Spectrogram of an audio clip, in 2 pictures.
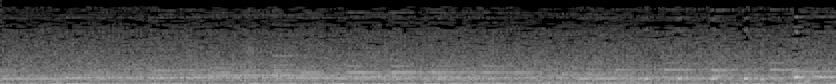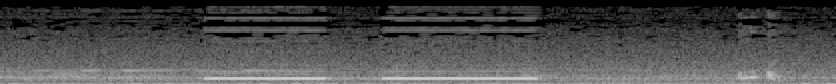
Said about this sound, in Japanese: ちょっと待ってくださいね。今からスカイプで呼びます。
